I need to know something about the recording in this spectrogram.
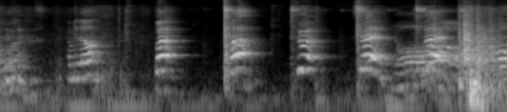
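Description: A young man calls out in short bursts.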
